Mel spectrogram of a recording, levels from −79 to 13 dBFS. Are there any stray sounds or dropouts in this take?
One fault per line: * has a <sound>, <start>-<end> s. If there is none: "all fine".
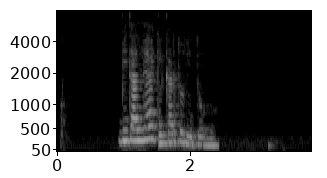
all fine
